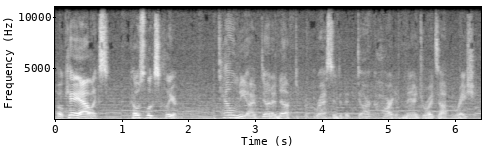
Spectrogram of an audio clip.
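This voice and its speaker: An actor playing a plucky, defiant heroic robot in a video game, with a wry, quippy manner. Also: male voice, a little high, moderate pace, lightly acted. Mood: wry, weary. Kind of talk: video game cutscene acting. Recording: loud music behind the voice.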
